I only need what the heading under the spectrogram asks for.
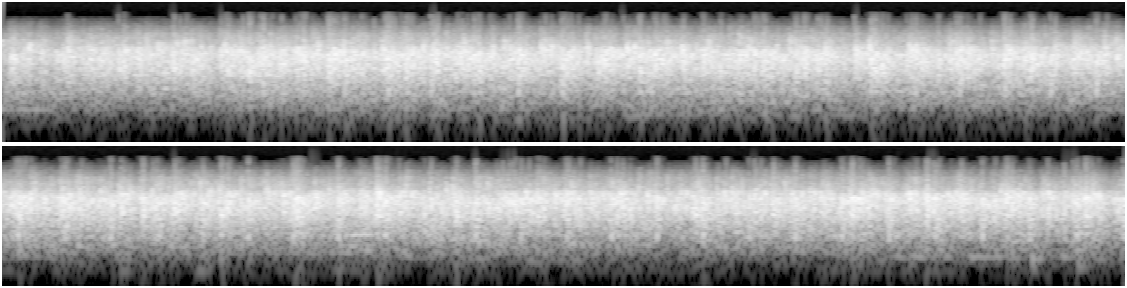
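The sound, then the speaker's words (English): Loud, sustained applause from an audience at Stanford after a talk, a dense wash of many hands clapping steadily at an even level for the whole stretch with no voices standing out. “And if you feel, as I do, about the quality of the talk we've just heard, I would like you to indicate through your applause level whether that is...”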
